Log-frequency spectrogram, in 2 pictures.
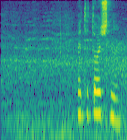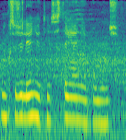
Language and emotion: Russian, sad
